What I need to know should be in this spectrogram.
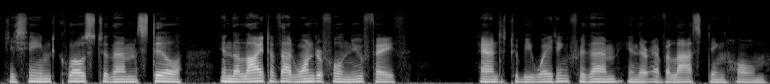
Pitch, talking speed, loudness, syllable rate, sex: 120 Hz, 185 wpm, -19 LUFS, 4.9 syllables/s, male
